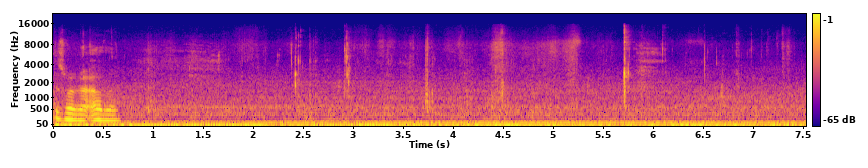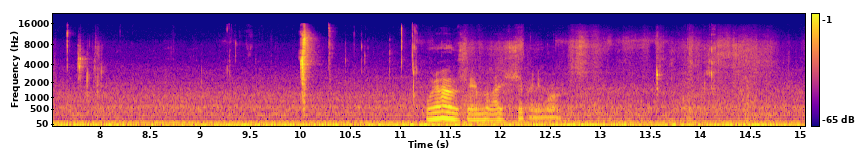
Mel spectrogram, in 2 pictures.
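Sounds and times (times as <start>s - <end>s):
steady low hum: 0.0s - 15.0s
person chewing food: 0.8s - 11.2s, 13.3s - 14.4s
small crunches and wet clicks: 0.9s - 4.3s, 5.6s - 8.2s, 9.0s - 11.3s.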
